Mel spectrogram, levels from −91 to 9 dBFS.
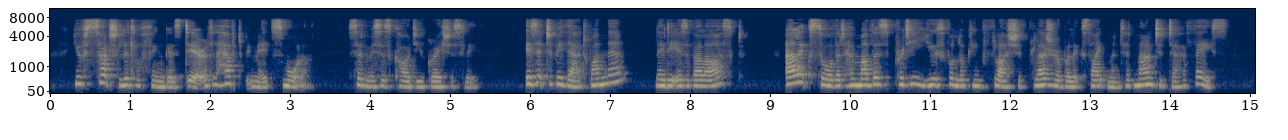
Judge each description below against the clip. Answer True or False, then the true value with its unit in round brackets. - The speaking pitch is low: False (195 Hz)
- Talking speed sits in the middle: True (165 wpm)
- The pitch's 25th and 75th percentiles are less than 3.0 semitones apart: False (4.6 semitones)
